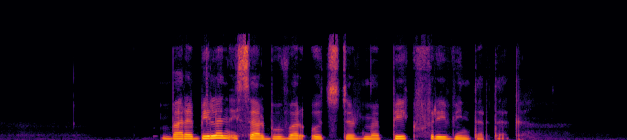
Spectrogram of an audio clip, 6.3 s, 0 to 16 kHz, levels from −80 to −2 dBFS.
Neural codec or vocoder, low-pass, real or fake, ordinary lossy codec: none; 10.8 kHz; real; Opus, 32 kbps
